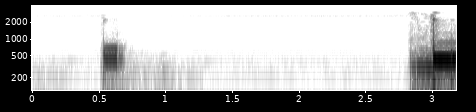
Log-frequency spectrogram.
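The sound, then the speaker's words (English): A short electronic telephone beep from a phone call the radio user is on, then after a pause a louder, longer tone that cuts in at the end. Both are thin and band-limited, coming over a mobile radio unit's transmission. “Yeah, I kept hearing that somewhere's beep, but oh, now we know what it is.”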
